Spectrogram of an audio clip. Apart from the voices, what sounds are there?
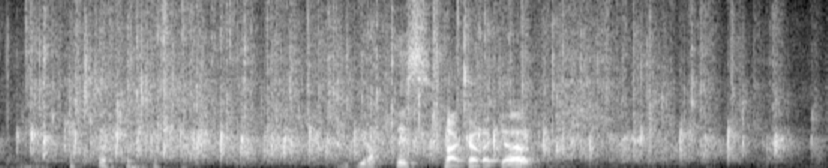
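applause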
